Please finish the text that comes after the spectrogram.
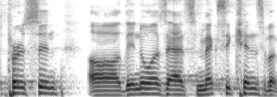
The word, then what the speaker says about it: Mexica: But my point as an indigenous person, they know us as Mexicans, but Mexica is the correct way to say Mexicano.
